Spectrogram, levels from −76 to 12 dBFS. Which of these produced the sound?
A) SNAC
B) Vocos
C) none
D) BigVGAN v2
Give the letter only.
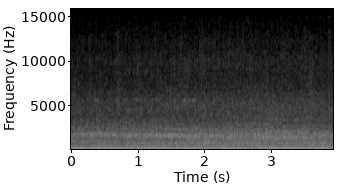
C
